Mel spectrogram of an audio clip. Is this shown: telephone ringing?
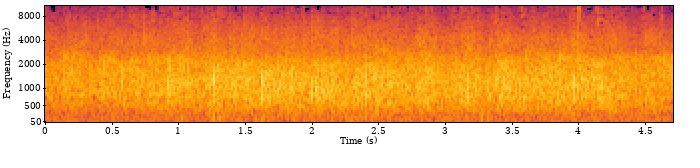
no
